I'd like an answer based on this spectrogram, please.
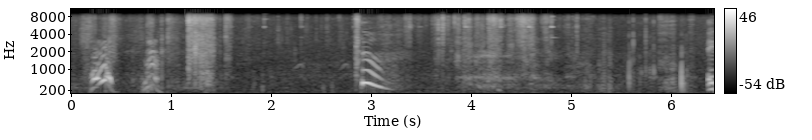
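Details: Corgi at play in sparse snow lets out a few quick, high, downward-sweeping yelps at irregular intervals among rustling and crunching sounds, while a person talks and calls "hey" nearby.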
